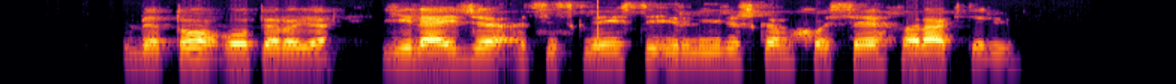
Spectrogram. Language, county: Lithuanian, Vilnius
